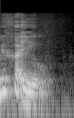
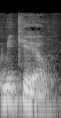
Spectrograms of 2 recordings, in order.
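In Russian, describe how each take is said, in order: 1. Имя произносят с русским горловым kh. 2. Имя произносят с американским произношением. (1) "а как по-настоящему звучит?" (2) "они меня зовут Микейл"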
